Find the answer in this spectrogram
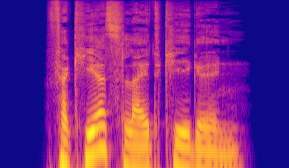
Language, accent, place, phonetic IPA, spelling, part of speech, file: German, Germany, Berlin, [fɛɐ̯ˈkeːɐ̯slaɪ̯tˌkeːɡl̩n], Verkehrsleitkegeln, noun, De-Verkehrsleitkegeln.ogg
- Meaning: dative plural of Verkehrsleitkegel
